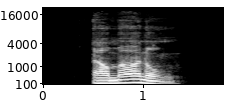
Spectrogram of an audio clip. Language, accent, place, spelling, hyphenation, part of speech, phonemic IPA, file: German, Germany, Berlin, Ermahnung, Er‧mah‧nung, noun, /ɛɐ̯ˈmaːnʊŋ/, De-Ermahnung.ogg
- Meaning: admonition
